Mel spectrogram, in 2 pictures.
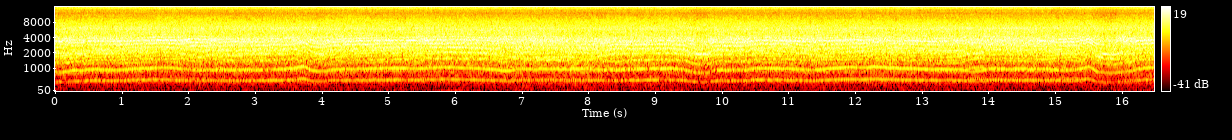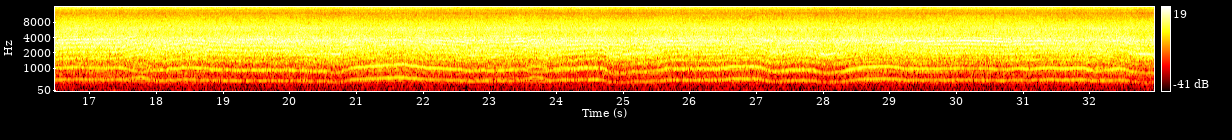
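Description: A GEPRC Mark 4 FPV quadcopter's brushless motors and propellers whining in flight, heard from the drone's onboard camera. The whine holds a steady pitch with small dips and rises as the throttle changes.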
